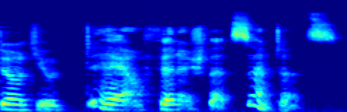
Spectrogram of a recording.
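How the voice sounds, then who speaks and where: A woman's voice: fairly low pitch, animated, very slow, vocal fry, far from the mic, voice pushed down, heavily acted. A woman voicing a devoted, wry male demon lover in an audio fan fiction, with a dry, blunt delivery.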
